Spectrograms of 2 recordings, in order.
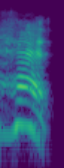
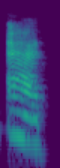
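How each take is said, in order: First: It is full, with h and a strong vowel. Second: It is reduced, with no h sound. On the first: "it has a little jump on that A" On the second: "The H is not pronounced"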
